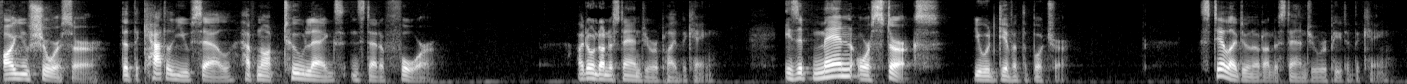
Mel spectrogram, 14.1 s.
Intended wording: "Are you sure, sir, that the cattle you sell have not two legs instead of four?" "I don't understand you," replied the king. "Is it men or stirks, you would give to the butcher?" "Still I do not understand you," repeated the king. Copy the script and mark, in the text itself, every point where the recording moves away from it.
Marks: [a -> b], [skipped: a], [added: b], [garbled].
"Are you sure, sir, that the cattle you sell have not two legs instead of four?" "I don't understand you," replied the king. "Is it men or stirks, you would give [to -> at] the butcher?" "Still I do not understand you," repeated the king.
